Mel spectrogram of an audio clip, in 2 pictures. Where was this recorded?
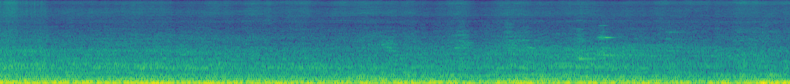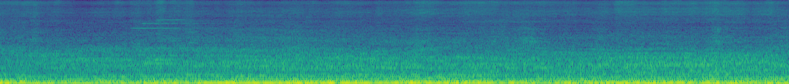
in a car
